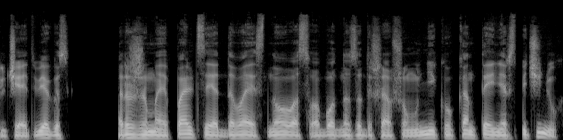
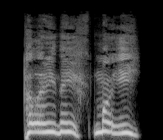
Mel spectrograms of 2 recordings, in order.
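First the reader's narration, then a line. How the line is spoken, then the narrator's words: Shrill squeal. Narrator (Russian): взвизгивает шаман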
